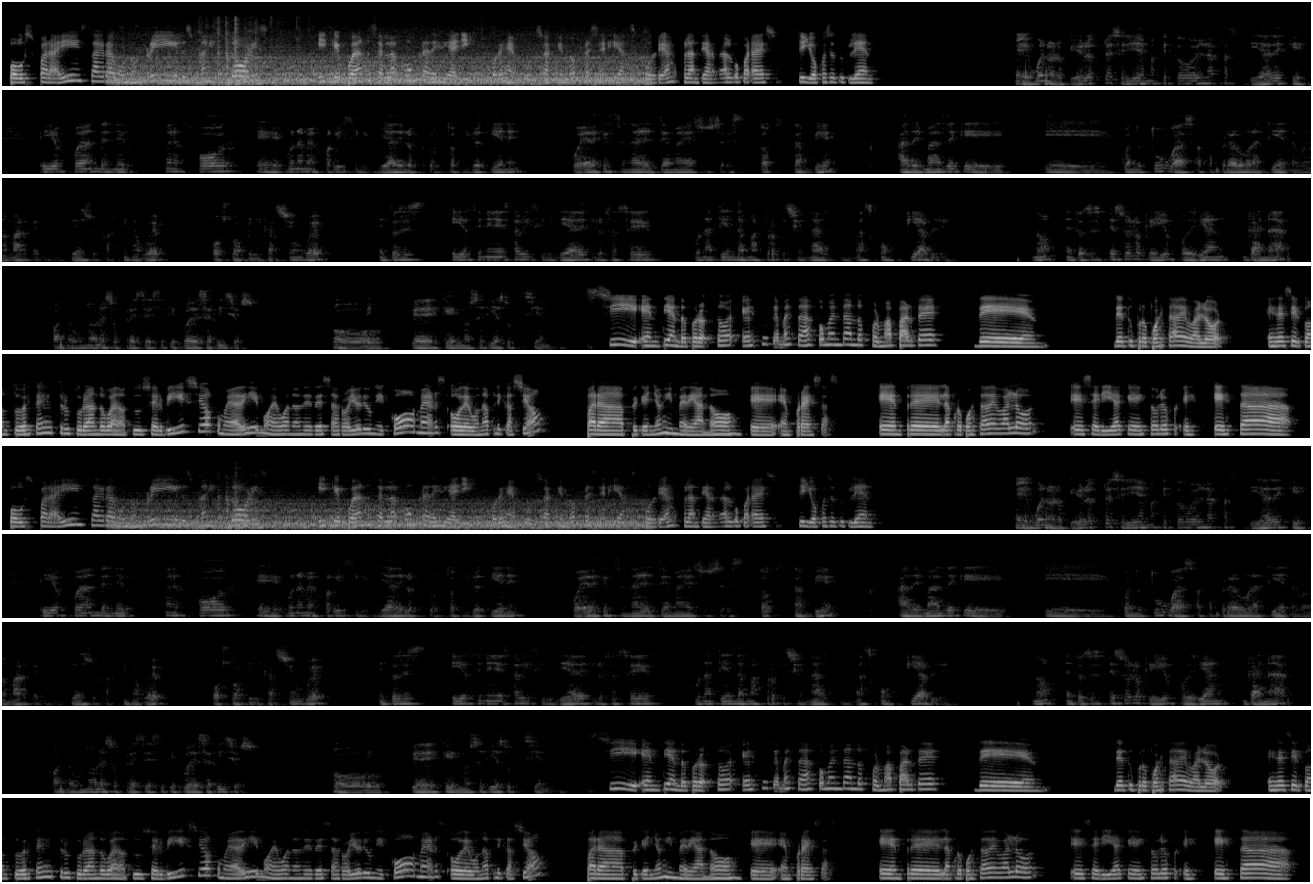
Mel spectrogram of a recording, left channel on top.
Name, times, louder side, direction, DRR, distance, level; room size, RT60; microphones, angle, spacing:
voice 1, 0.1-2.6 3.2-8.7 45.1-48.6 49.0-49.7 50.4-51.5 51.9-57.8 58.2-60.6 61.1-62.7 63.0-65.3, left 4 dB, 35° left, 0.5 m, -31 dB
sound 1, 1.0-6.5, left 4 dB, 85° left, 0.7 m, -33 dB
voice 2, 10.1-14.4 14.7-23.1 23.5-30.4 30.7-32.7 33.1-35.7 36.5-39.0 39.8-41.8 42.6-43.1 43.4-44.9, left 1 dB, 5° right, 2.8 m, -50 dB
8.9 x 8.3 x 4.0 m
head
